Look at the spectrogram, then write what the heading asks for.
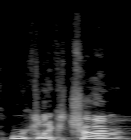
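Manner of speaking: proud reveal. Retold or imitated. Son surprising his mother, a proud slow reveal. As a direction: announce it to mom with pride.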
